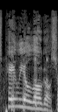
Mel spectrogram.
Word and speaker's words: Paleologos: I said your name wrong, incorrectly. Tell me how do you say it correctly. I'm sorry. – No, I botched you. It's Paleologos, right? – There you go. – There we go. I left out a syllable.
